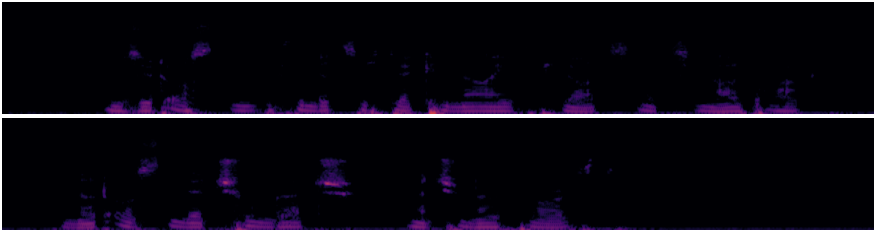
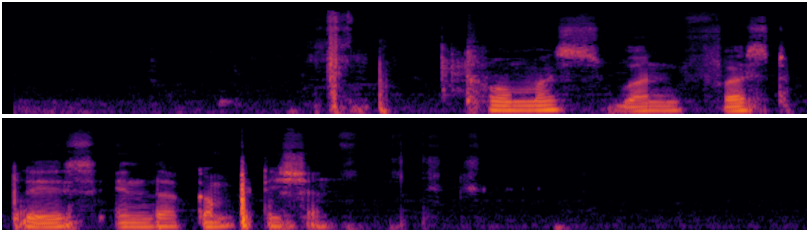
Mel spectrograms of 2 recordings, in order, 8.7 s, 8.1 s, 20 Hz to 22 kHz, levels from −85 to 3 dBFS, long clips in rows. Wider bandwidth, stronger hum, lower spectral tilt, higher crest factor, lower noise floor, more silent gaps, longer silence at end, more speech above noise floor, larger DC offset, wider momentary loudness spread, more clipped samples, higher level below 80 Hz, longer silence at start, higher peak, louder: about the same, 15.5 kHz vs 16 kHz; neither; about the same, -4.5 dB/octave vs -5.5 dB/octave; about the same, 26 dB vs 28 dB; first, -82 dBFS vs -72 dBFS; neither; second, 0 s vs 1.2 s; second, 23 dB vs 41 dB; neither; second, 12 LU vs 16 LU; neither; second, -66 dBFS vs -60 dBFS; second, 0.45 s vs 1.1 s; second, -36 dBFS vs -6 dBFS; second, -61 LUFS vs -33 LUFS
